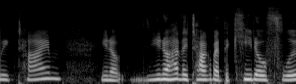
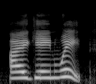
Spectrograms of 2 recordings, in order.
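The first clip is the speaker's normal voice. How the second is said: emphatic punchline; 8 semitones higher, 6 dB louder, slower than usual. Real, not acted. Punchline of her own diet.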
